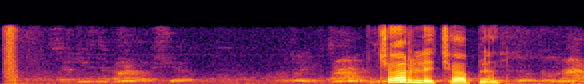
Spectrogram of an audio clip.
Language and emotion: Russian, neutral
